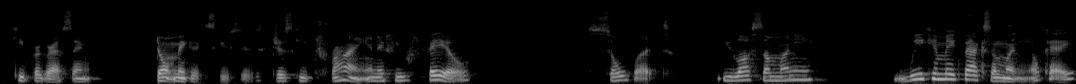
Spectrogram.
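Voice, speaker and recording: Soft-spoken and dark, mellow in tone, a woman at medium pitch moves at a fairly slow pace with very wide pitch swings and long, frequent pauses, on a very clean recording with a silent background. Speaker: vlogger and aspiring entrepreneur. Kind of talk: motivational vlog talk. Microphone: new mic, first recording.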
